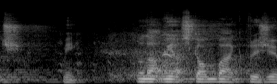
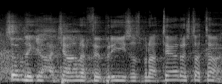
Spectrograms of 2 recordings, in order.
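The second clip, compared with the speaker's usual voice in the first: mock alarm; 5 semitones higher, 5 dB louder, faster than usual. Mock alarm at bad smell.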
